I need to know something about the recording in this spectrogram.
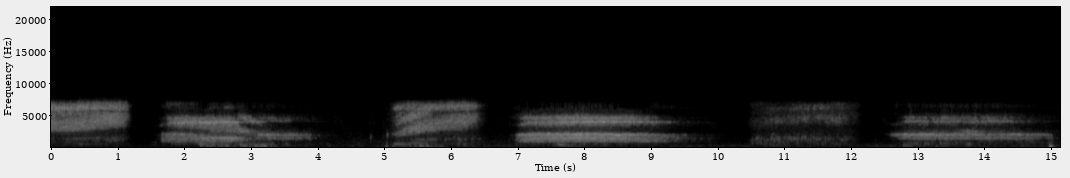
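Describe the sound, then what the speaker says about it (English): Deep, slow breaths during a yoga twist, each long hiss-like inhale and exhale repeated about six times with short pauses between, close and fairly loud with no talking. "We're taking 3 deep breaths here."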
